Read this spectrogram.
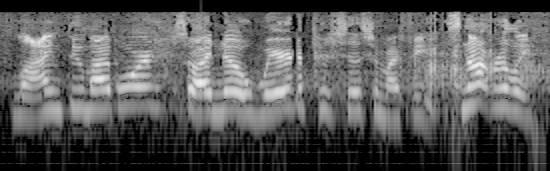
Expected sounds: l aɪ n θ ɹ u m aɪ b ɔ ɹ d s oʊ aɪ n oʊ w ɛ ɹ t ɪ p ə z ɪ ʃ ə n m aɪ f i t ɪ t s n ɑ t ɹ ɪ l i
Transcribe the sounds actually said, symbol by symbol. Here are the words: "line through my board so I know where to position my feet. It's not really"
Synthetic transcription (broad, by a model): l aɪ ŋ θ ɹ u m aɪ b ɔ ɹ d s oʊ aɪ n oʊ w ɛ ɹ t ɪ p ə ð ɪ s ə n m aɪ f i t ɪ t s n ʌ t ɹ ɪ l i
